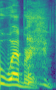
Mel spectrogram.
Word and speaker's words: Weber: Blue, did you say blue beber? Blue. Blue Weber. Blue, Blue Weber. Well, I think it's pronounced Weber because it's in German, no? And W is pronounced as B in German.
